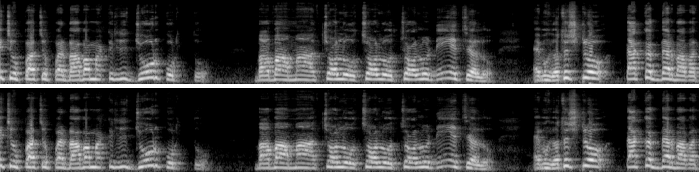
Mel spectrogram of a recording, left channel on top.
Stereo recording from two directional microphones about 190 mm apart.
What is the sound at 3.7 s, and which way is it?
Speech, 5° left (ahead or behind).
